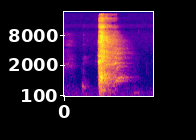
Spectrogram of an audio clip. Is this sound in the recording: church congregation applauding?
no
